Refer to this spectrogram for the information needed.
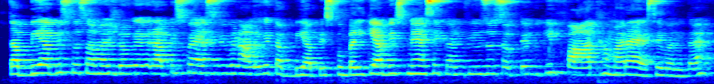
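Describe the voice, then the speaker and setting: High voiced woman teacher, keeps asking "what do we do" then answers, roomy echo. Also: fairly bright tone. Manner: repeats rhetorical questions to students. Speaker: steno teacher. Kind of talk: casual classroom explanation. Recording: echoey room.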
